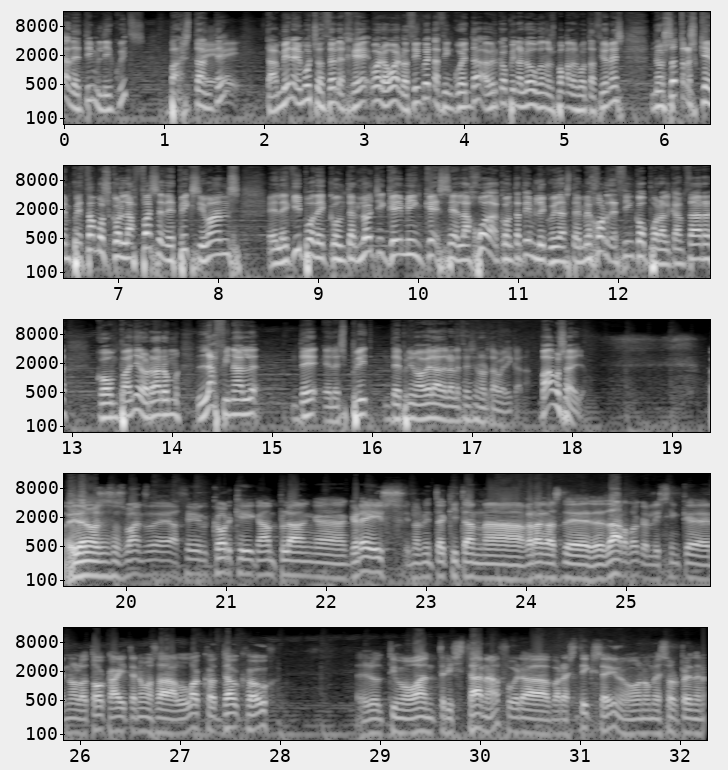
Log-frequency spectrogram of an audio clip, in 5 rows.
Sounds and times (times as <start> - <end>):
Speech: 0.0 - 18.2, 19.4 - 28.0, 28.8 - 32.2
Music: 0.0 - 32.2.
